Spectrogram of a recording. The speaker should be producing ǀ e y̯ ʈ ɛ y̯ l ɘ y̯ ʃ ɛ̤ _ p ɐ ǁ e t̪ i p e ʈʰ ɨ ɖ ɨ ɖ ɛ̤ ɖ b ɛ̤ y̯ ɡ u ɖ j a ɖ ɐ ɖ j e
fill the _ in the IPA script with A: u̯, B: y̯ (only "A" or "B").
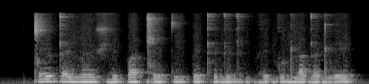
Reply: B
